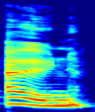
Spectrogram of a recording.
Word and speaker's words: pwn: So famously, there's a word which is pronounced like own, but it's spelled P-W-N. And it's used in the same sense as own. So to own an opponent, P-W-N, an opponent, is to completely dominate them in online play.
